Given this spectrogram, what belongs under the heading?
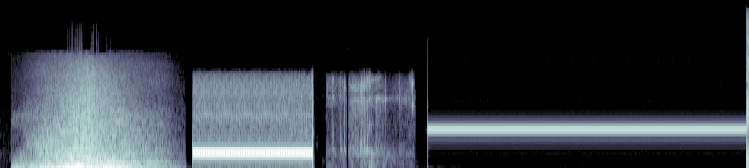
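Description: Telephone call to a bullion dealer: a rushing burst, then a loud steady busy-type tone cut off, brief clicks, and a clean continuous dial tone holding steady to the end.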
